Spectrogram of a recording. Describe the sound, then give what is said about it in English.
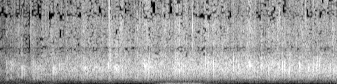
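A crowd claps in a steady, scattered patter that never swells into a full ovation, with a few low thumps underneath. No one speaks over the applause. “You got that hesitant clap like, is he about to tell us but we're really filthy rags?”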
